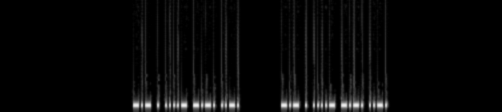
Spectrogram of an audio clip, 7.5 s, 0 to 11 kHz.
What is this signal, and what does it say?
Morse code, heard as a keyed tone, about 40 wpm, 700 Hz. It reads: KE4CF KE4CF
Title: USA Call Signs - 5 Characters - Repeated 2x - 40wpm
